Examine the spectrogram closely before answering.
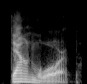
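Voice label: "downwarp", American English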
